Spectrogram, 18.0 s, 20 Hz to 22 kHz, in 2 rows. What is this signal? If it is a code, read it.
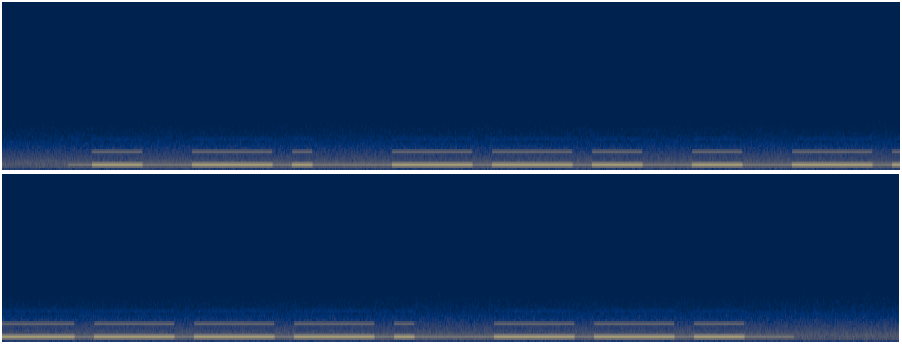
Radio time signal (JJY), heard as a tone whose level steps once a second, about 840 Hz. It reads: 1 0 M 0 0 1 1 0 0 0 0 0 M 0 0 1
